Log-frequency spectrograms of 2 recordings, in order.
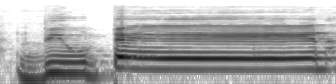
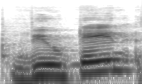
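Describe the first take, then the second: First: Chanted, long held final vowel in butane, high and loud; chanted, stretch butane out on one high note; sustained classroom chant; drawn-out chant. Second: Said in the usual way. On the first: Shown as a demonstration. Teacher chants list of alkanes.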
